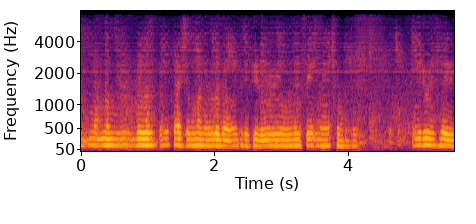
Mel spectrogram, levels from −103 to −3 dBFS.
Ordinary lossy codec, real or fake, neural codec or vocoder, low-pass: none; fake; codec, 44.1 kHz, 0.9 kbps, DAC; 7.2 kHz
